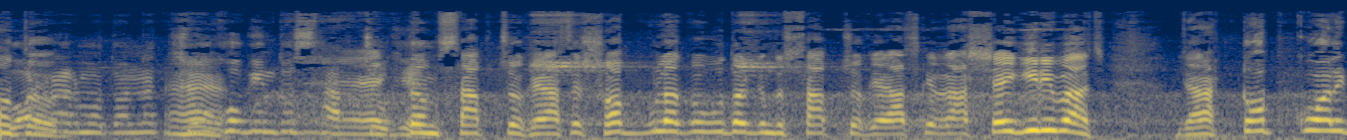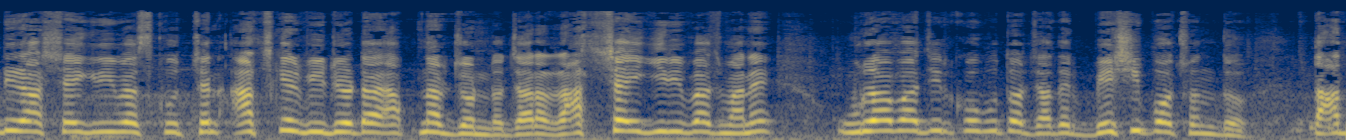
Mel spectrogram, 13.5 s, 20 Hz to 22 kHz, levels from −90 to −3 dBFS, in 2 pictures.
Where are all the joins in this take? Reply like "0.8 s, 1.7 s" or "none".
none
